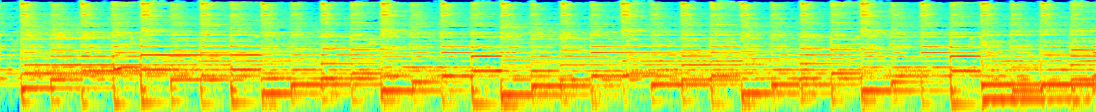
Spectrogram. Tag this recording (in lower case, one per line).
music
